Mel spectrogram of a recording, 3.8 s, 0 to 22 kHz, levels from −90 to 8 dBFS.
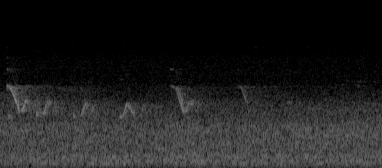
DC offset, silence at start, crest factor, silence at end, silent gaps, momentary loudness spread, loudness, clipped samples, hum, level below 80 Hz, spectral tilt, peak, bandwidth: under 0.1%; 0 s; 18 dB; 0 s; none; 5 LU; -48 LUFS; under 0.1%; none; -68 dBFS; -6.5 dB/octave; -30 dBFS; 11 kHz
